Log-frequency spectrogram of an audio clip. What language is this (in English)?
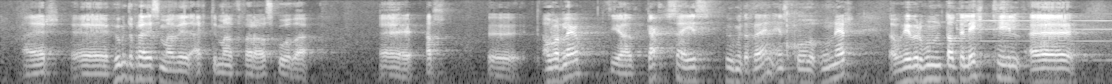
Icelandic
